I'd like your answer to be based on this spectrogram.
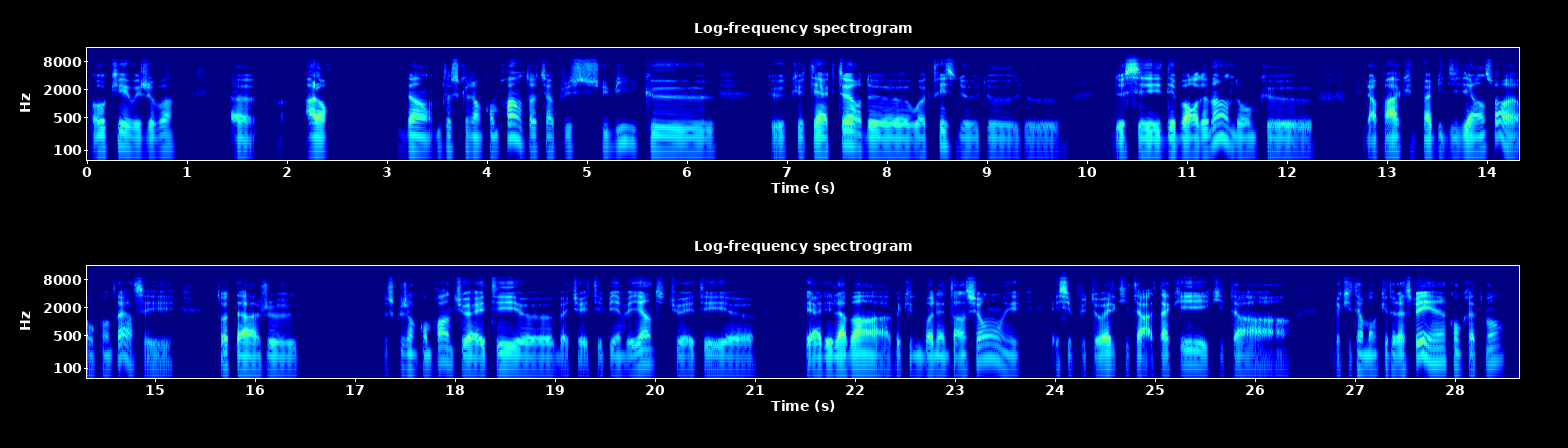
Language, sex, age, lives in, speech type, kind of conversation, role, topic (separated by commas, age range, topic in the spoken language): French, male, 35-39, France, conversation, advice, advisor, Comment gérer une culpabilité persistante après une dispute familiale ?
